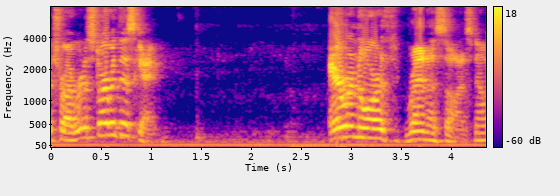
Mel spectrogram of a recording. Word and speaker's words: Erannorth: The reason this is first is because I just learned how to pronounce it. So, so I'm like, uh, so, so, so we got Aeronor, Renaissance, Eldridge, and Endless Sky, and those are the three games.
